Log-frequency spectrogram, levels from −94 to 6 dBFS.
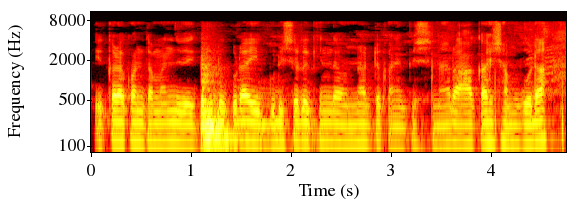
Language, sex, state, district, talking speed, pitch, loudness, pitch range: Telugu, male, Andhra Pradesh, Sri Satya Sai, 140 wpm, 110 Hz, -19 LUFS, 110-115 Hz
